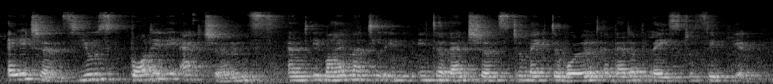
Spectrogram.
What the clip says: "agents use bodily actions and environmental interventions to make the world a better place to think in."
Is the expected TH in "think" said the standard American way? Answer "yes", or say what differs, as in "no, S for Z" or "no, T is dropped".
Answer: no, S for TH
